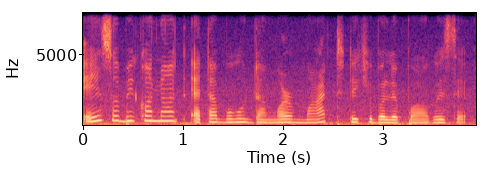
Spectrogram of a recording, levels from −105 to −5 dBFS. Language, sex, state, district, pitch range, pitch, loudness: Assamese, female, Assam, Kamrup Metropolitan, 205-315 Hz, 230 Hz, -17 LUFS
